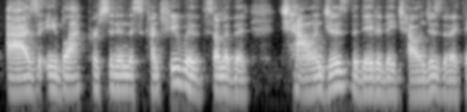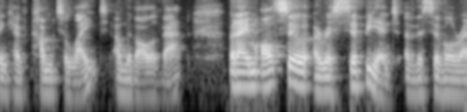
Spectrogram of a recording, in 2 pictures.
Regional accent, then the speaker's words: Kenya; moved away as an adult; now in United States; I was born in Kenya

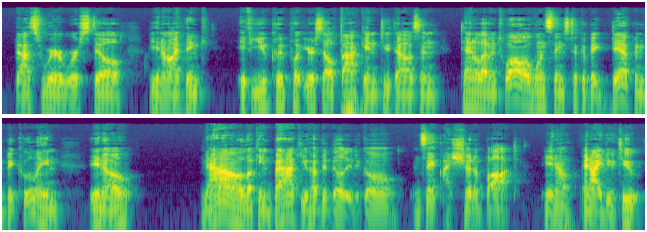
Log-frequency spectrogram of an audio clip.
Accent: Canada; I'm a Canadian

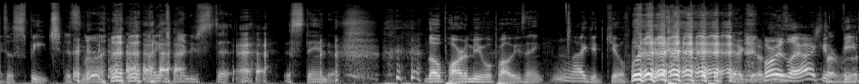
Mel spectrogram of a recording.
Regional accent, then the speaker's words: Jay, Oklahoma, United States; especially growing up in Jay, a small community

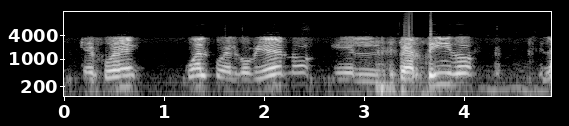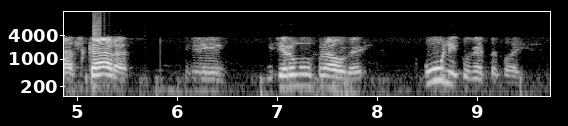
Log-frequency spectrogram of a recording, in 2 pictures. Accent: Dominican Republic; todos somos dominicanos

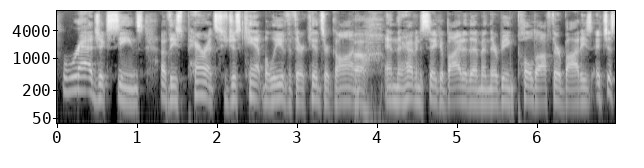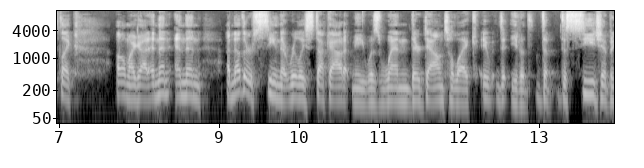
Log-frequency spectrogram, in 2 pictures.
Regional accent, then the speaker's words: United States; as an American

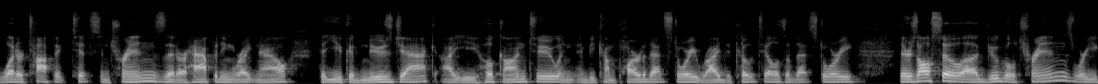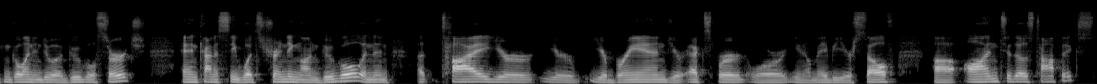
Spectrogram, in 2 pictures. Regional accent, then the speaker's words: Jacksonville, Florida, United States; I'm from Jacksonville

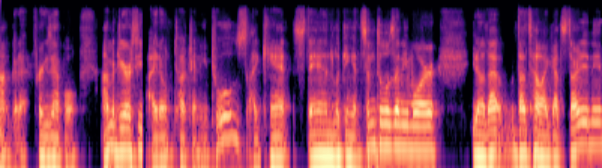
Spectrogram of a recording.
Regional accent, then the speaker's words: New York, United States; I'm from New York

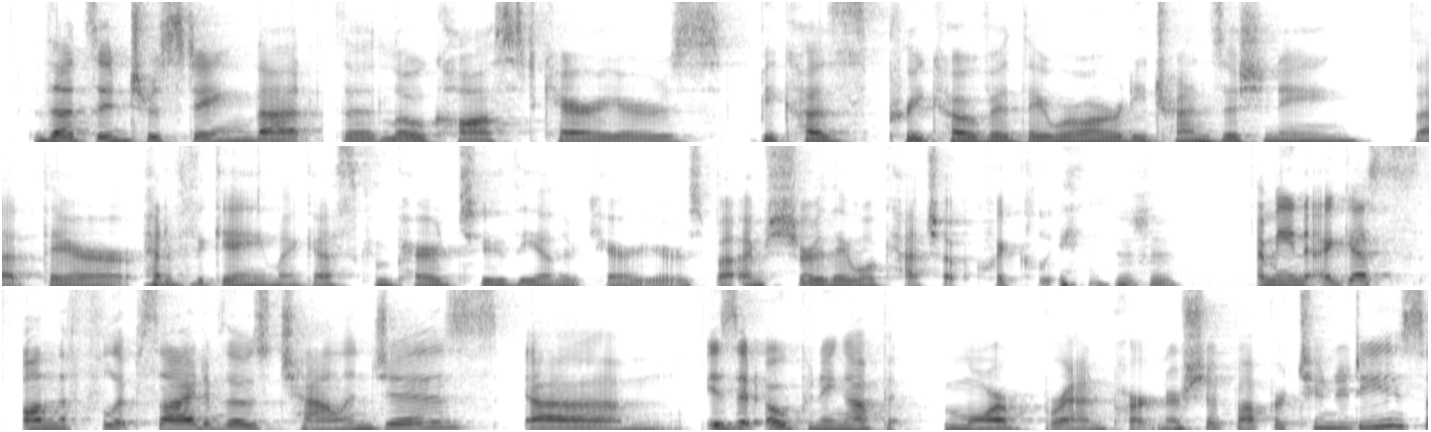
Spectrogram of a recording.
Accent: Canada; moved away as an adult; now in London, United Kingdom; I'm based in London, and but I'm from Canada originally, and I haven't been back in two years now

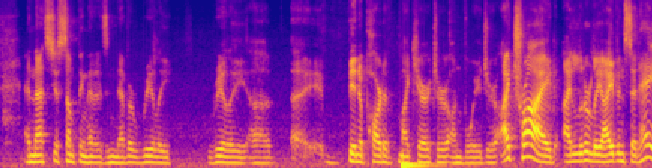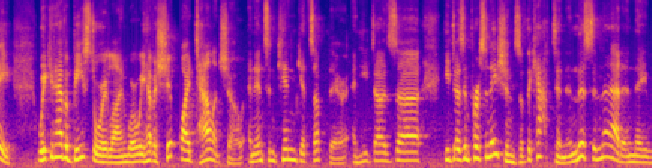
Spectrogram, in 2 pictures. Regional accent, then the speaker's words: Bermuda; accent: British; Why can't I talk about myself growing up in Bermuda

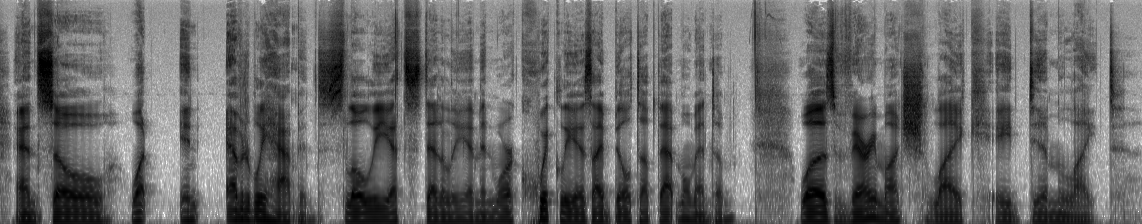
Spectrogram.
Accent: Hawaii, United States; I am from Hawaii

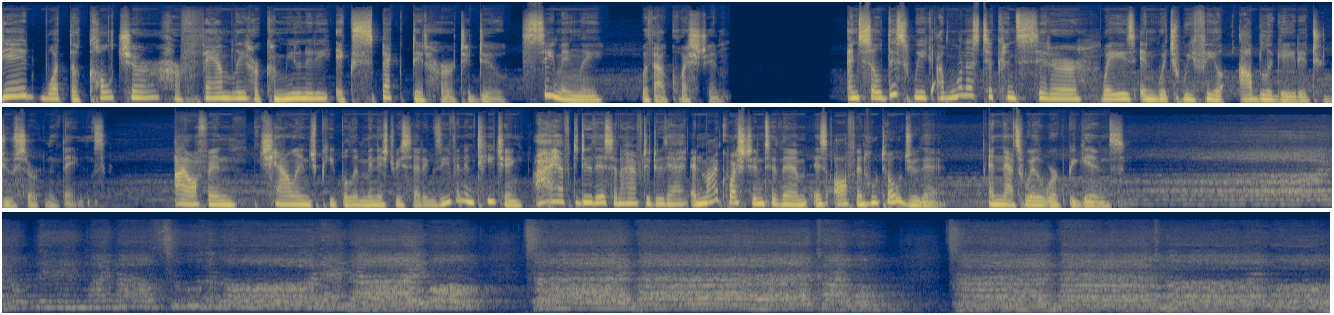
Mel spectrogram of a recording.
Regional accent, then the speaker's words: New York, United States; I was raised in the North, in New York

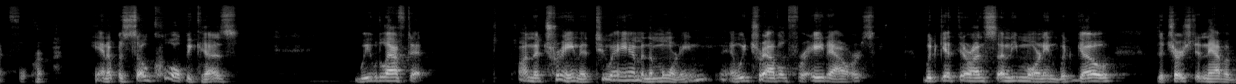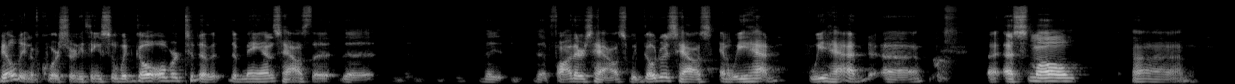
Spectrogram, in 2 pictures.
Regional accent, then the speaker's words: United States; also born or lived in Japan; as an American

